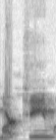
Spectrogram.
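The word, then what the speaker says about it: Keam: And So you're running for a seat vacated by Mark Keem. Is that how you that's pronounce his right. name? Mark Keem, our delegate for a little over a dozen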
